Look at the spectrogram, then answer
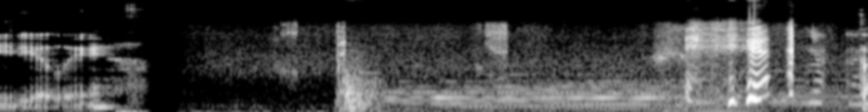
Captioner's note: crash sound and music sting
